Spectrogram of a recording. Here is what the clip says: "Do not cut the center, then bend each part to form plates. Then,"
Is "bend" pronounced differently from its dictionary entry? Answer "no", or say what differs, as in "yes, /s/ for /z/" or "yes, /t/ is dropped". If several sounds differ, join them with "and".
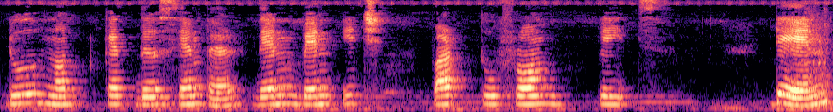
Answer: yes, /d/ is dropped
